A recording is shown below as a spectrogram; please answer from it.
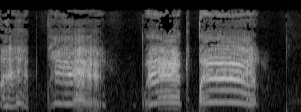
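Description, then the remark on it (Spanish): Someone imitates a crow's caw: four raspy, nasal calls in quick succession, the later ones longer and drawn out, fairly loud, with no other talking. “Que al principio, pues el cuervo vemos que dice...”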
